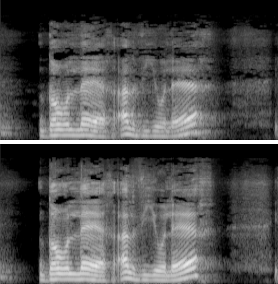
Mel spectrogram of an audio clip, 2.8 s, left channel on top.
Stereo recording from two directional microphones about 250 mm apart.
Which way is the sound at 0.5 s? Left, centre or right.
Right.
